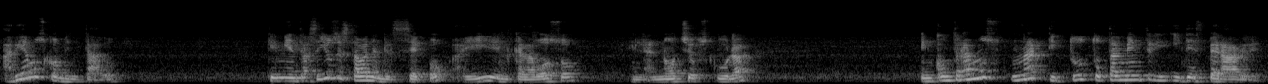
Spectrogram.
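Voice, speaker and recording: A man's voice: a little high, very animated, a little slow, long pauses, a little hiss or hum. A man teaching a Bible class, retelling the story vividly and asking rhetorical questions. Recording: roomy echo.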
